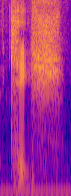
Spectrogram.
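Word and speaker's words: Kaash: For this one, it's Keish, which is Tashina's god. Oh. Keish, god of knowledge, understanding, and the unknown.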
